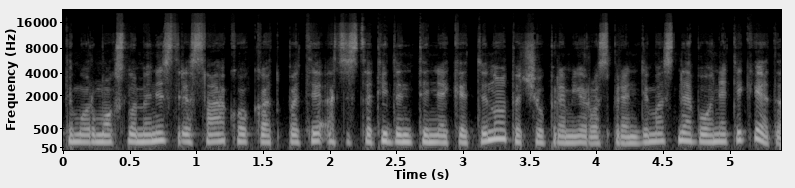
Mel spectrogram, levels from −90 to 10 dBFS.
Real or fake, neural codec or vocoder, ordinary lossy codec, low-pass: fake; vocoder, 44.1 kHz, 128 mel bands every 512 samples, BigVGAN v2; Opus, 16 kbps; 19.8 kHz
